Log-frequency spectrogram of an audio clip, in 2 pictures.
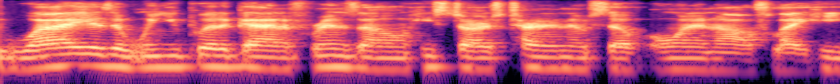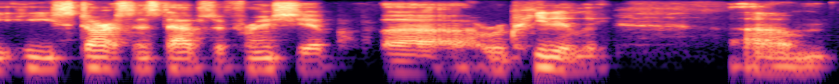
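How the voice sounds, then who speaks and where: A man's voice: medium pitch, gravelly, sharp tone. A man hosting a dating advice talk, speaking frankly in a rambling, casual way. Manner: frank, rambling, with many restarts and fillers. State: losing his voice.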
